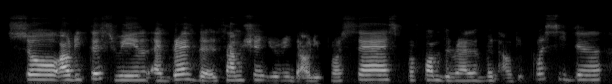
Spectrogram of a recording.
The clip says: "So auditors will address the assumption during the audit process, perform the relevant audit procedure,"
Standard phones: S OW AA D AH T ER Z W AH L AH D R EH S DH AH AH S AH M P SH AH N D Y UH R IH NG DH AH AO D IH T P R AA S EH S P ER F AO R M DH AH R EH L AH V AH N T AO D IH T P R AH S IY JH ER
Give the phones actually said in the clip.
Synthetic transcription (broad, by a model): S OW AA D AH T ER S W AH L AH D R EH S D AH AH S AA M P SH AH N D Y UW R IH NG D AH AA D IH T P R AA S EH S P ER F AO M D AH R EH L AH V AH N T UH D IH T P R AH S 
